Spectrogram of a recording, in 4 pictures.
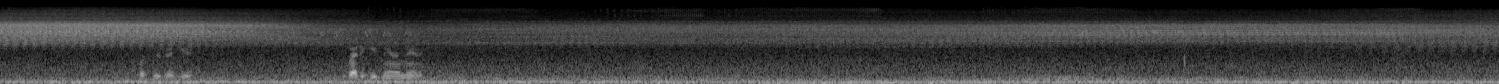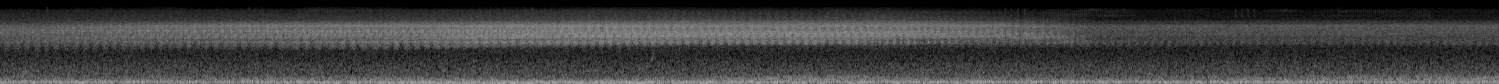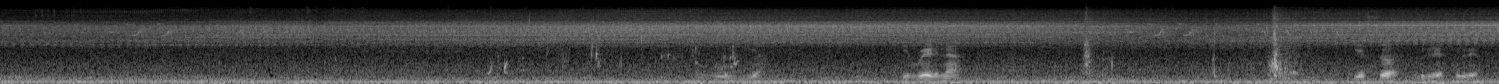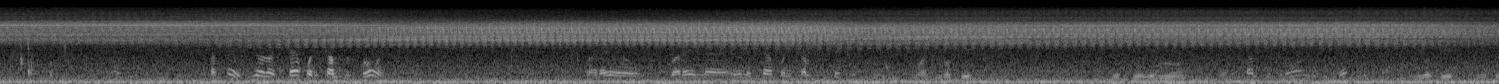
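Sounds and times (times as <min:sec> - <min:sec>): insect chorus: 0:00.0 - 0:59.9.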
